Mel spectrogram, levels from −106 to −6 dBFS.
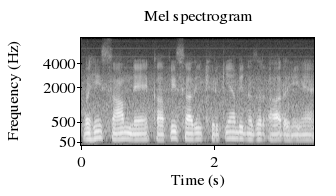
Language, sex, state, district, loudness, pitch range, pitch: Hindi, male, Chandigarh, Chandigarh, -17 LUFS, 105-120 Hz, 115 Hz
